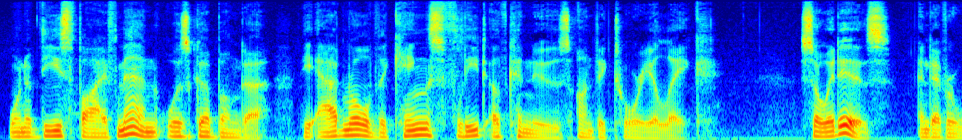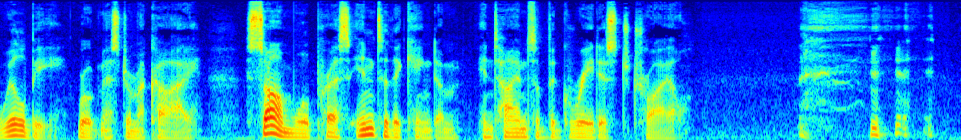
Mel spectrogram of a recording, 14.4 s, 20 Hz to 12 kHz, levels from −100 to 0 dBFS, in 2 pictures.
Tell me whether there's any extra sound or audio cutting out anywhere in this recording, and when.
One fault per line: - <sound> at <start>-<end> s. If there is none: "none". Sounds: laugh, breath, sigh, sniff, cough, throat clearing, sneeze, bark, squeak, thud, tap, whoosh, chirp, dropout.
- laugh at 13.2-14.3 s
